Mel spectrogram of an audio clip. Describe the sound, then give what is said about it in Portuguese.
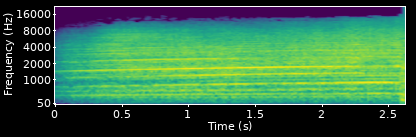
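A car engine roars loudly as the car passes by very fast, its whining pitch climbing steadily, with no voices over it. “Então, assim como, assim como esse carro passou super hiper mega rápido”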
